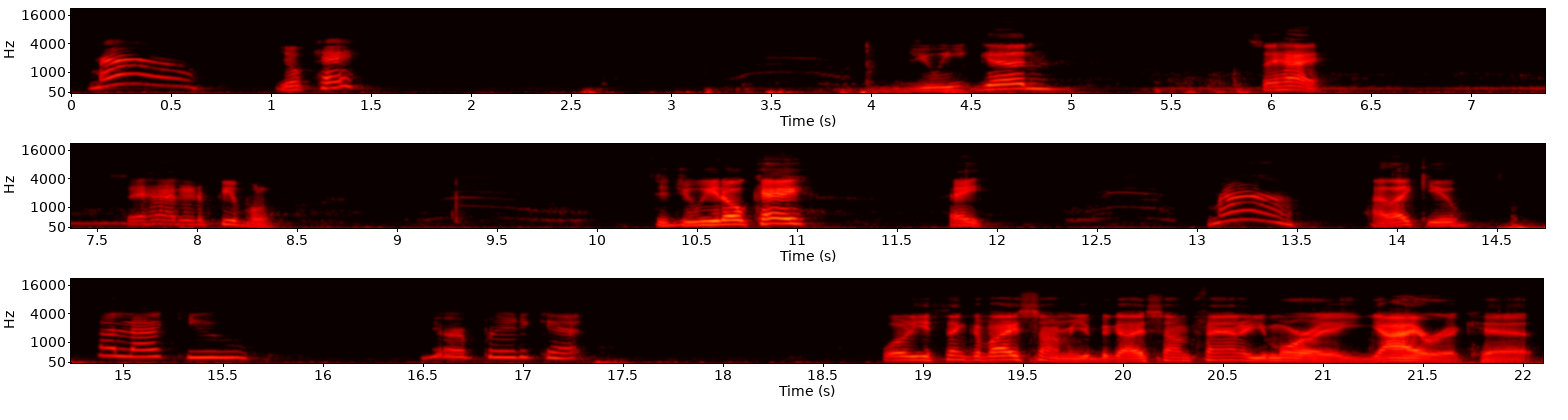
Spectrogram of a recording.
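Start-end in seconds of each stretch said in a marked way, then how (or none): 0.1-0.6 much higher, soft meow; mock meow. Streamer meowing back at his cat, high and soft. 1.0-12.0 cooing to cat. Real, not acted. Streamer cooing softly to his hiding cat. 13.0-13.5 much higher, soft meow; mock meow. Streamer meowing back at his cat, high and soft. 13.9-17.3 cooing to cat. Real, not acted. Streamer cooing softly to his hiding cat.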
